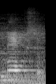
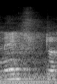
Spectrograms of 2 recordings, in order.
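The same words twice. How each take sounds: First: The final T sound is left silent. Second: A T sound is heard at the end. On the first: The speaker calls it right. "टी silent रहता है" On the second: The speaker calls it wrong. "नहीं"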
